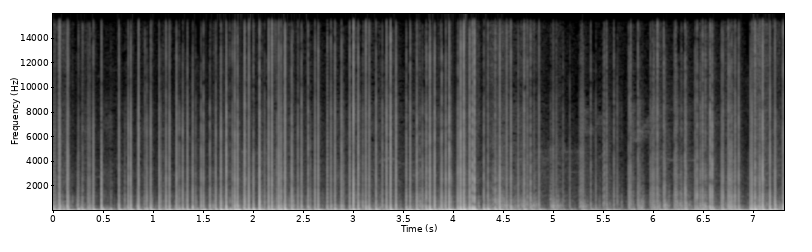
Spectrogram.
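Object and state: Leather cushion.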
